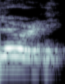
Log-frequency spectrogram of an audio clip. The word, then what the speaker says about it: learned: d, o la d, la pronunciación al final tiene que sonar como una D.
